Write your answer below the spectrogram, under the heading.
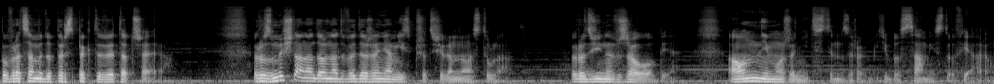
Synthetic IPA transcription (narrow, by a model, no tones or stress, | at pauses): pɔvɾat̪samɘd̪ɔpɛɾspɛkt̪ɘvɘt̪at͡ʂɛ̰ɾa̰ | ɾɔzmɘɕlanad̪alnad̪vɘd̪aʐɛɲamʲispʂɛt̪ɕɛd̪ɛmnast̪ula̰t̪ | ɾɔd͡ʑinɘvʐawɔbʲjɛ̰ | aɔnɲɛmɔʐɛɲit̪sst̪ɘmzɾɔ̰bʲid͡ʑbɔsa̰mjɛst̪ɔ̰fʲja̰ɾɔ̰̃w̃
